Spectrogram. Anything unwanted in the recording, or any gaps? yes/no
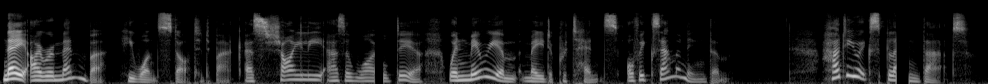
yes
